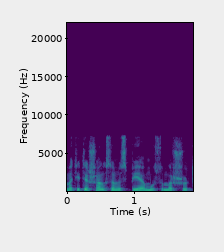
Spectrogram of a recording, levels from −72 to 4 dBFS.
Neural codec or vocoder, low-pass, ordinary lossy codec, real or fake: none; 7.2 kHz; MP3, 64 kbps; real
